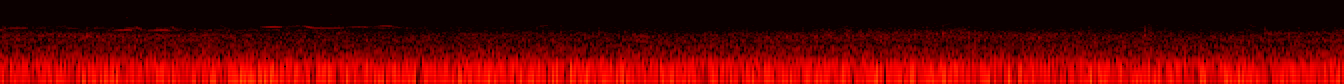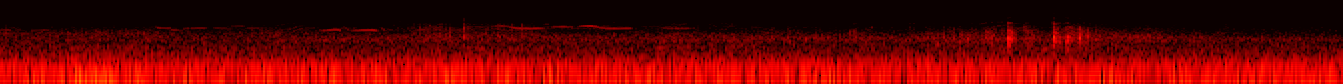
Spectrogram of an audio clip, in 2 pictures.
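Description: Faint birdsong: a small songbird repeating a short warbled phrase twice, several seconds apart, over a low steady outdoor rumble. A brief, louder sound comes about nine seconds in.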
